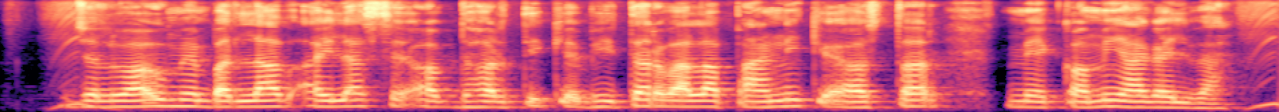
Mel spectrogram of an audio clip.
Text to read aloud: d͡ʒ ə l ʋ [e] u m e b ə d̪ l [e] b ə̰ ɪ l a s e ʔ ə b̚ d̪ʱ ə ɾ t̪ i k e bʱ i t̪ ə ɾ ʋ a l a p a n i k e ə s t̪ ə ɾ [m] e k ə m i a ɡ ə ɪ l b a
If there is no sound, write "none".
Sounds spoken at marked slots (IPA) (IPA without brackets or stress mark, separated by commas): a, a, m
